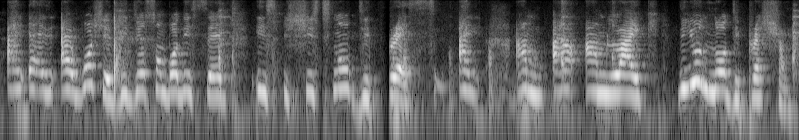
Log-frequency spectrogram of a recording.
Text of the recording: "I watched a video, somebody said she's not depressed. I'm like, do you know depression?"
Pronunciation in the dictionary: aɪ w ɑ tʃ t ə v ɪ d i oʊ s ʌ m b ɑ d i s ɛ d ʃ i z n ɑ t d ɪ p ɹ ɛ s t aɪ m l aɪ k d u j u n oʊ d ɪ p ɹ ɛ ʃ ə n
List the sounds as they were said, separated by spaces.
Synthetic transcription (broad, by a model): aɪ w ɑ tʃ ə v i d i oʊ s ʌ m b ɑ d i s ɛ d ʃ i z n ɑ t d ɪ p ɹ ɛ s t aɪ m l aɪ k d u j u n oʊ d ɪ p ɹ ɛ ʃ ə n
